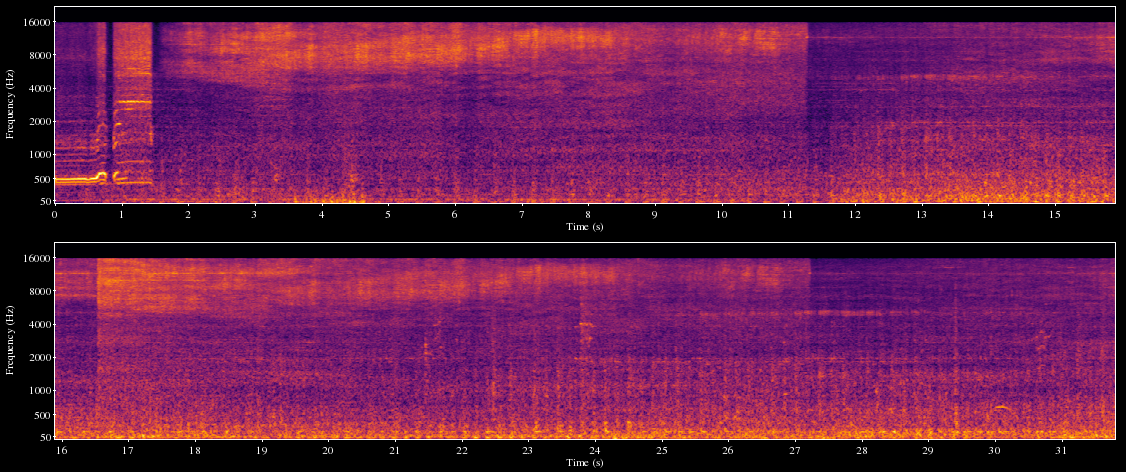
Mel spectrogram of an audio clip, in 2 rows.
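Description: The 150 Case steam traction engine working under load on the plow: its whistle sounds briefly at the start, then a steady rapid chuffing from the stack with hissing steam.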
